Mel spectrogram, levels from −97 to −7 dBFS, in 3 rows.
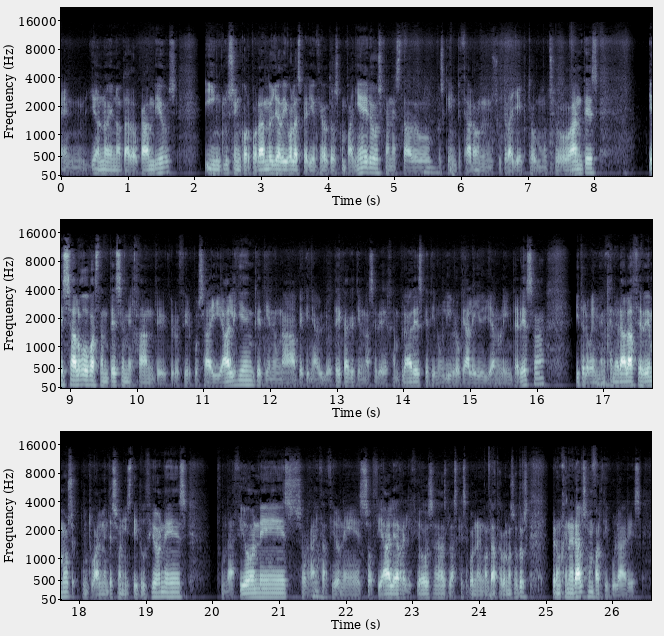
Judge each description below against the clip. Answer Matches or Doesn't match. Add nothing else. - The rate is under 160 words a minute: Doesn't match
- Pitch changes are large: Doesn't match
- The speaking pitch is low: Matches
